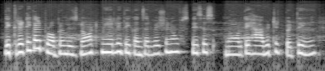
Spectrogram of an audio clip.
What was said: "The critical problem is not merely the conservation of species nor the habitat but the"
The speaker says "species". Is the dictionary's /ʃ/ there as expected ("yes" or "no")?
no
